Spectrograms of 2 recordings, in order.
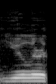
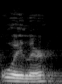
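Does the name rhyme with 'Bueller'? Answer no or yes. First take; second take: yes; no. First: The name rhymes with Bueller. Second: The name does not rhyme with Bueller. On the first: The speaker calls it wrong. "Some people pronounce it Euler. That's sort of one of the ways that I grew up. It sounded a lot like Bueller" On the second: The speaker calls it right. "but it's pronounced Euler"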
